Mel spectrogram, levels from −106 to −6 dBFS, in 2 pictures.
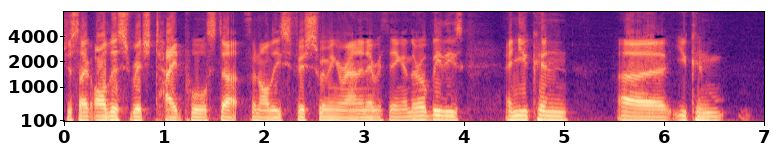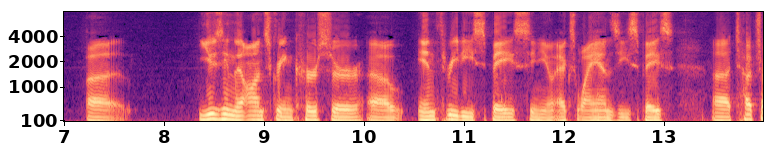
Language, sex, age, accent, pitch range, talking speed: English, male, 30-49, American, 95-115 Hz, 195 wpm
